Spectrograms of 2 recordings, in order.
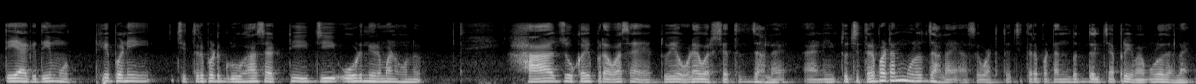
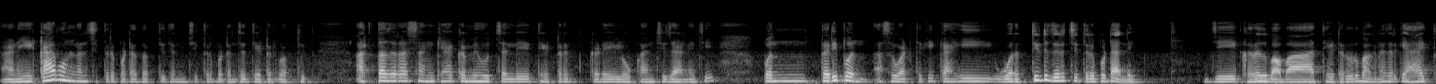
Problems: constant background noise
